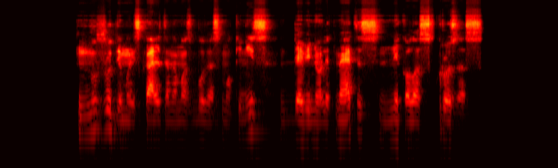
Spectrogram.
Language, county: Lithuanian, Šiauliai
